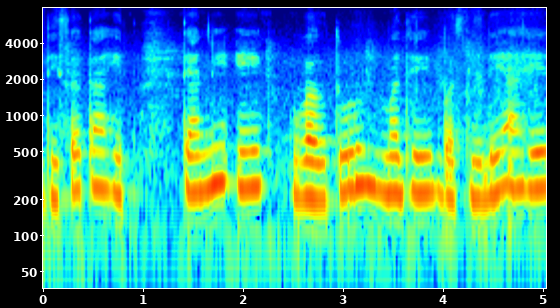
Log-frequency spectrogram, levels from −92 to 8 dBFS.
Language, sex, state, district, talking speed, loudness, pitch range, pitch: Marathi, female, Maharashtra, Gondia, 85 wpm, -18 LUFS, 220-250 Hz, 235 Hz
